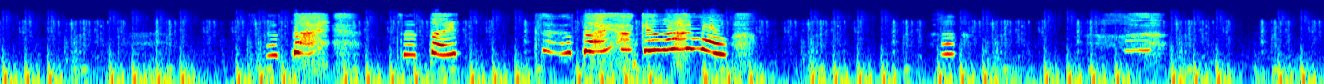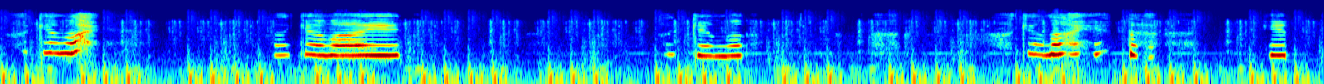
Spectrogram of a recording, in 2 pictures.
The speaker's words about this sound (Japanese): ノック、もう、やめてよ。やめてったら、怖いよ。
